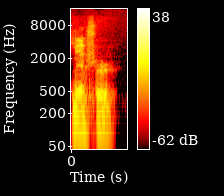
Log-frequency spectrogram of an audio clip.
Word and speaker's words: Medford: uh where exactly where medford medford yeah medford um uh billy west used to say that medford gave its d's to sesame street because it's pronounced meffer i i lived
